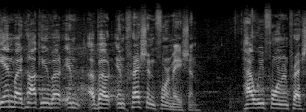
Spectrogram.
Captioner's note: laughter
